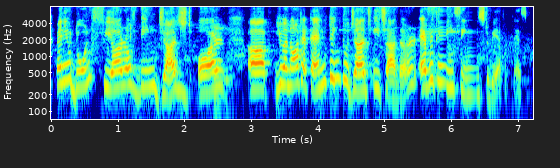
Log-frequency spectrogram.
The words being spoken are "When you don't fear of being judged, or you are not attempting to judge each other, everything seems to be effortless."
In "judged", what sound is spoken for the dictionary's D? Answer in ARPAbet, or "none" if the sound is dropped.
D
